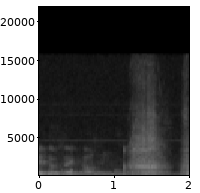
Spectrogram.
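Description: A group of voices reading a psalm verse aloud together, faint and off-microphone, then a sharp intake of breath close to the microphone in the last second, just before the reader speaks.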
